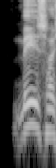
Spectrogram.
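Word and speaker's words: Mesa: 리블 전 공화당 출신 메이사 시장 이렇게 나오는 거죠 joh 자즈입니다 가즈가 아니고 자즈입니다 여기는 메사가 아니고 메이입니다 그리고 여기 즈죠 가즈가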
